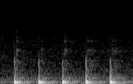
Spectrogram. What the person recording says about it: She sounds hollow, so that's good.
